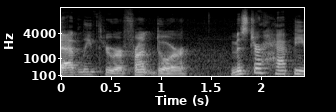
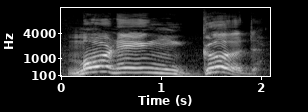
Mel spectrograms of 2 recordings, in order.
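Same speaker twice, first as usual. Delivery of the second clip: much higher, very slow and loud; cheerful; 11 semitones higher, 6 dB louder, much slower than usual. Acted. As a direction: sing out a bright greeting. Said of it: "he said cheerfully".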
